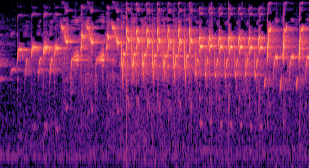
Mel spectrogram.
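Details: European goldfinch in full song, a loud, continuous, fast twitter of bright metallic chirps and trills running without pause from start to finish.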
